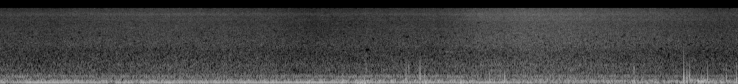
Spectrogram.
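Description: Wind-driven rain hissing steadily as the wind gusts, the rain swelling heavier about halfway through, over a continuous low rumble.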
